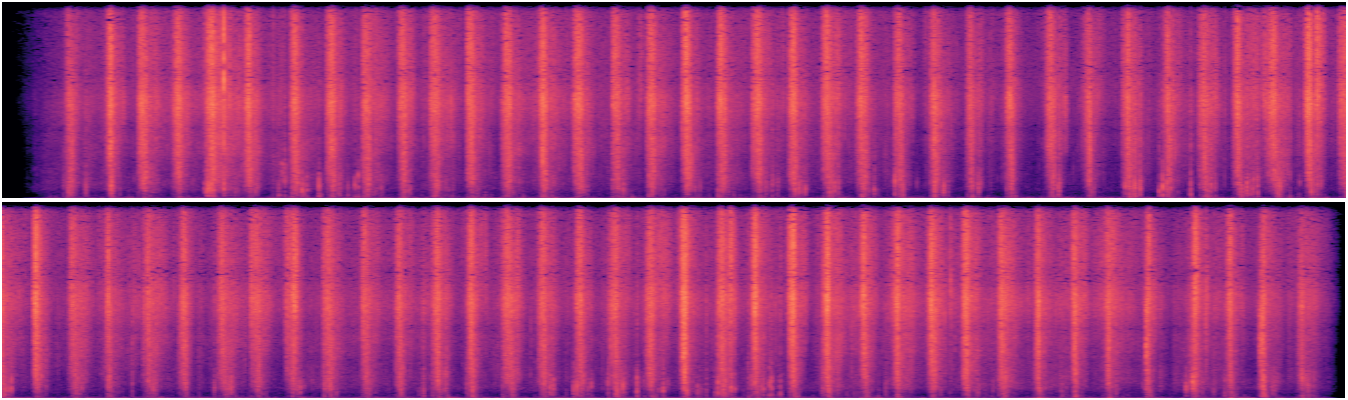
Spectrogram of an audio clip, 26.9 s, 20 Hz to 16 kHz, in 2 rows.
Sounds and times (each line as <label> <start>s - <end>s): running in snow-covered concrete with a pair of trainers 0.4s - 26.8s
